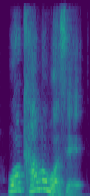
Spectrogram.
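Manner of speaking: put-on high, loud eager child voice; children asking. A narrator's reading. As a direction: pipe up like an excited child. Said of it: "asked the children".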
